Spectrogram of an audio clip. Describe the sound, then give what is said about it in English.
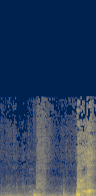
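A voice acts out a woman's wet, gurgling cough as she coughs up blood: a short hack followed by a louder, throaty burst with a raspy, phlegmy edge, fairly loud. “She coughs up a wad of blood.”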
